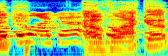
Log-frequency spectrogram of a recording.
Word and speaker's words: Opelika: Whether it's helping clients in Auburn, Opelika, if I pronounced that correctly, Opelika, yes.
